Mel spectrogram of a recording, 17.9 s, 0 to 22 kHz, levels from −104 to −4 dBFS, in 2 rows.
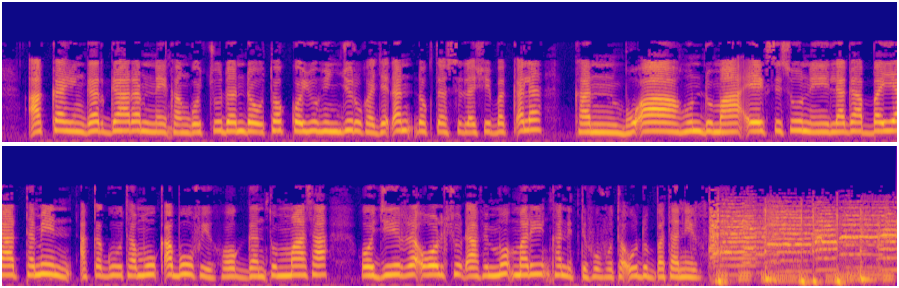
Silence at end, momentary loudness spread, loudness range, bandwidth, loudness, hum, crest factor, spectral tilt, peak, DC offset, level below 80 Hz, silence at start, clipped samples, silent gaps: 0 s; 7 LU; 3 LU; 8 kHz; -24 LUFS; none; 16 dB; -4 dB/octave; -8 dBFS; under 0.1%; -52 dBFS; 0.3 s; under 0.1%; none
